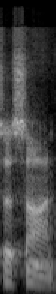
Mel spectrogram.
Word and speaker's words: Hassan: look at there maggie hassan oh it is hassan hassan all right senator hassan uh she is um she's been in the u.s senate since 2017.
